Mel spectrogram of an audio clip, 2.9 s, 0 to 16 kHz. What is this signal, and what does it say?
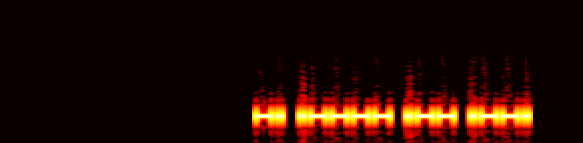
Morse code, heard as a keyed tone, about 44 wpm, 700 Hz. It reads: N1WP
